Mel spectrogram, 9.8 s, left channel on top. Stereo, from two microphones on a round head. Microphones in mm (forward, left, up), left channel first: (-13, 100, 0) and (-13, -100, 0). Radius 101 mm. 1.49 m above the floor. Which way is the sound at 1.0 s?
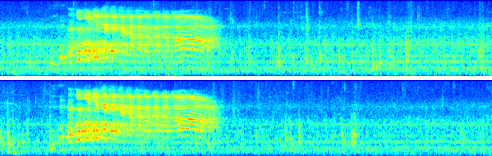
80° right.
